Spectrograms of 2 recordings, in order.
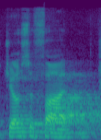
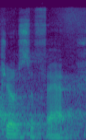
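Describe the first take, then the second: First: Josaphat ending in "fot", with an ah vowel; corrected pronunciation. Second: Josaphat ending in a flat "fat"; childhood pronunciation. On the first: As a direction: say Josaphat as JOE-suh-fot. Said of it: "They pronounce it Saint Josaphat". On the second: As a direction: say Josaphat as JOE-suh-fat. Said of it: "I grew up saying Josaphat". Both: Shown as a demonstration.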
